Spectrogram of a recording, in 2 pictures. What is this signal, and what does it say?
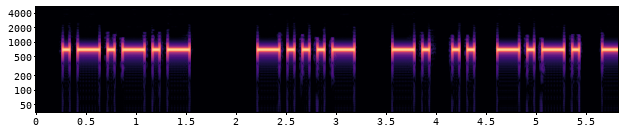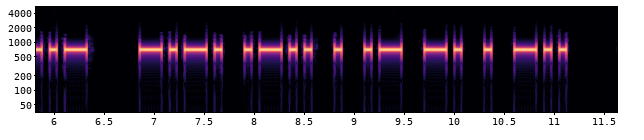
Morse code, heard as a keyed tone, about 16 wpm, 700 Hz. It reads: . <BT> NICK CLEANED
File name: CW-The-Big-Twoheaded-River-2-16WPM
